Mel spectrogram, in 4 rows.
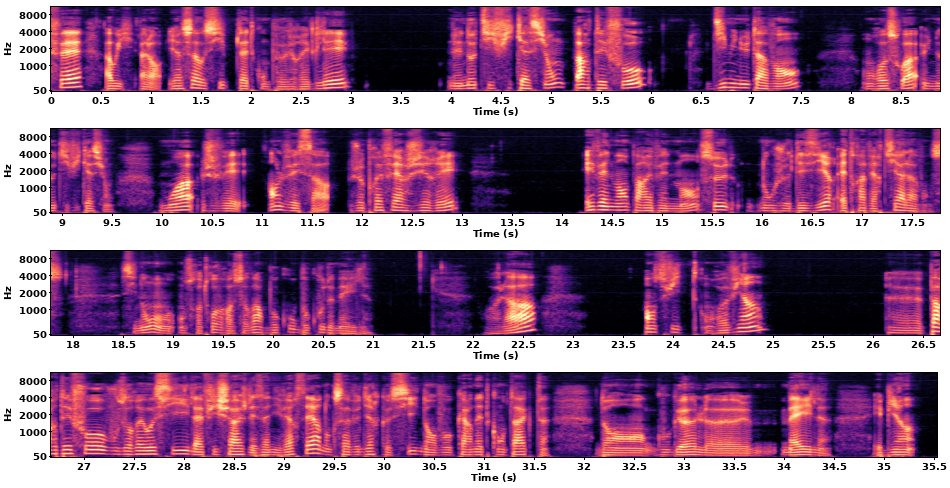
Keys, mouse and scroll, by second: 3.1-3.5 scroll down 1, 11.1 click, 20.0-21.3 scroll down 2, 21.3 scroll down 1, 21.3-21.7 scroll up 2, 22.0-22.8 scroll up 4, 23.1-24.9 scroll up 2, 24.9 click.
